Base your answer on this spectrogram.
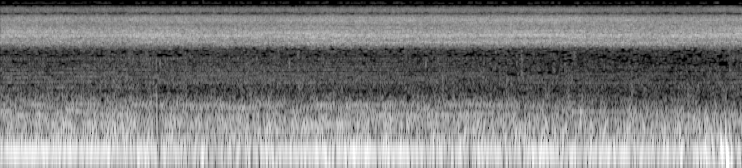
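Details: Loud cicadas around the lotus fields of Sinjeongho Lake in Asan, South Korea: a dense, unbroken high-pitched hiss-like drone that holds steady throughout, over a low rumble of background noise.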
